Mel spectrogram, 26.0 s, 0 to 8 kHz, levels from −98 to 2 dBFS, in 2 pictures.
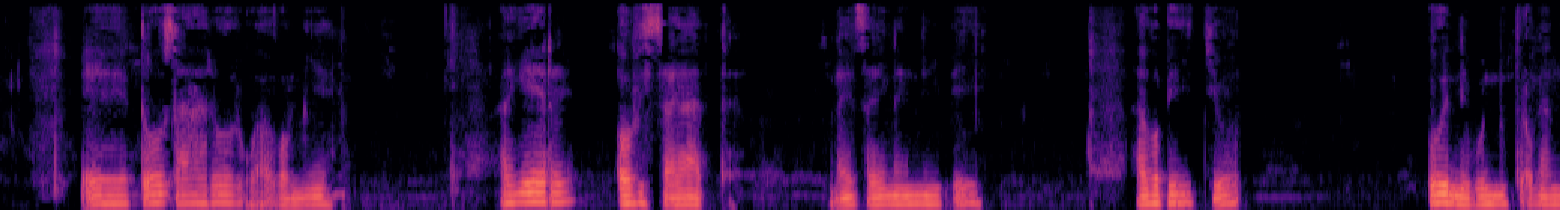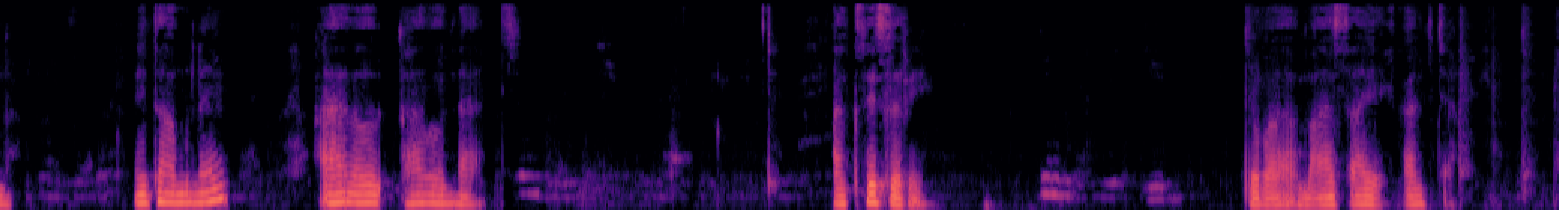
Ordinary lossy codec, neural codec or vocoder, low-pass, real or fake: MP3, 32 kbps; codec, 16 kHz in and 24 kHz out, 1.1 kbps, FireRedTTS-2 codec; 7.2 kHz; fake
